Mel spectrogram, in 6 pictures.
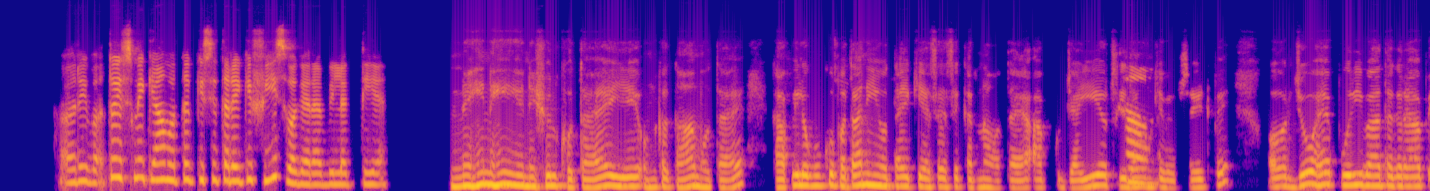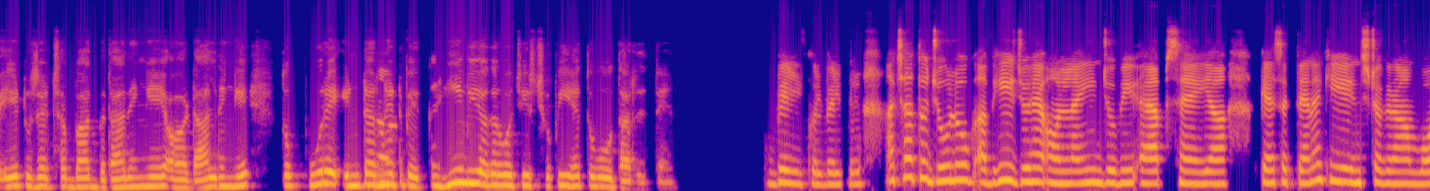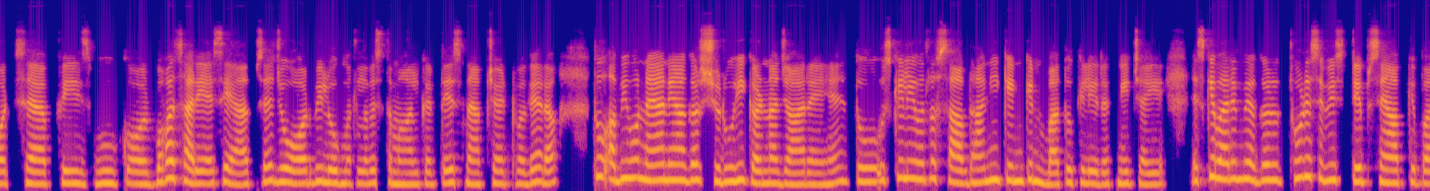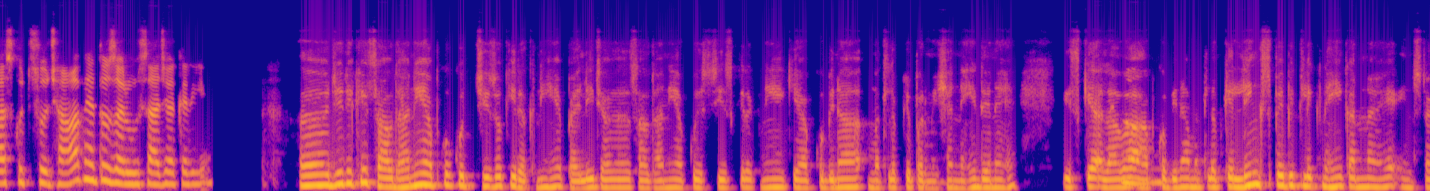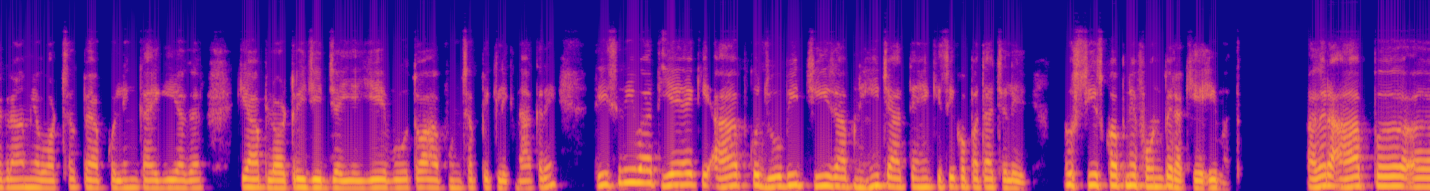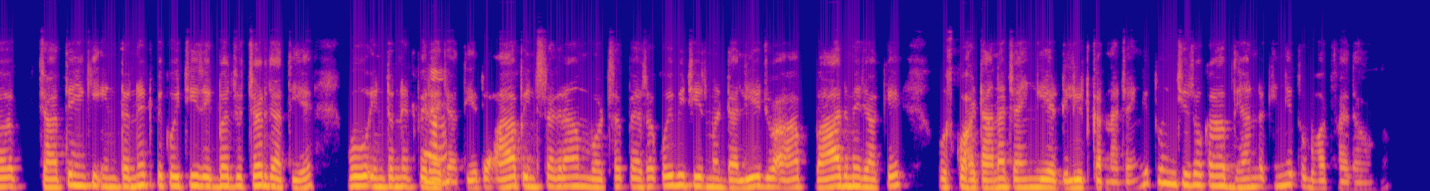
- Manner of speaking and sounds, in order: other background noise; tapping; in English: "ऐप्स"; in English: "ऐप्स"; in English: "टिप्स"; in English: "परमिशन"; in English: "लिंक्स"; in English: "क्लिक"; in English: "क्लिक"; in English: "डिलीट"
- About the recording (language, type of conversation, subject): Hindi, podcast, ऑनलाइन निजता समाप्त होती दिखे तो आप क्या करेंगे?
